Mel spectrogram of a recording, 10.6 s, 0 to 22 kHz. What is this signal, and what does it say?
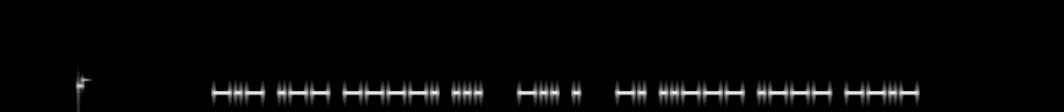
Morse code, heard as a keyed tone, about 22 wpm, 700 Hz. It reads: KW9S DE N2JQ
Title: USA Callsign DE Callsign - 4 Characters - 22wpm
